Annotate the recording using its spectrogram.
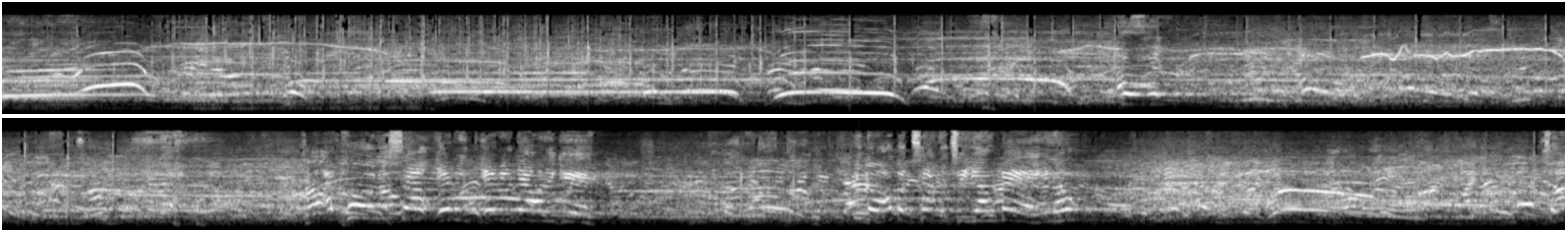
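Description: A crowd cheers and screams close by.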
